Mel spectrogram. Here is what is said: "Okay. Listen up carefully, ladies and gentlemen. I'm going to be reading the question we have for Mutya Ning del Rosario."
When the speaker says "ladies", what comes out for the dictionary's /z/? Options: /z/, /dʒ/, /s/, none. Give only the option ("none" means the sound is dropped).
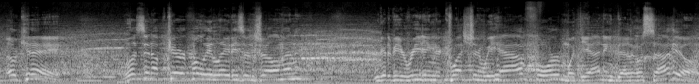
/z/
